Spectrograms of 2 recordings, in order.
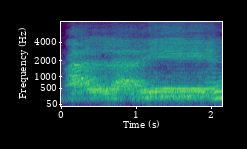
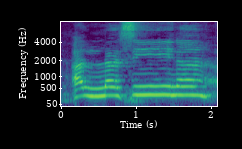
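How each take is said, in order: First: The middle consonant is a soft dh sound. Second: The middle consonant is a hissing s sound. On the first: The speaker calls it right. "contoh alladzin" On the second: The speaker calls it wrong. "Ada lebih parah pakai sin"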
